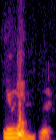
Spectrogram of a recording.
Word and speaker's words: Uhlenbeck: Goudsmit and Uhlenbeck.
